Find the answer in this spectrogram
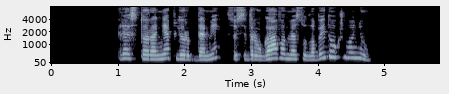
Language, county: Lithuanian, Šiauliai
